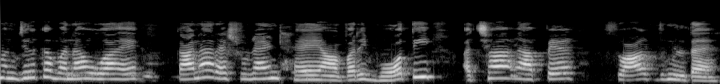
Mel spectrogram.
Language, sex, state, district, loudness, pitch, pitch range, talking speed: Hindi, female, Rajasthan, Jaipur, -15 LUFS, 250 Hz, 215-280 Hz, 160 wpm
